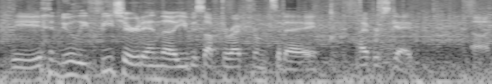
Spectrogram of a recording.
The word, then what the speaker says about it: Ubisoft: I used to call them Ubisoft, but they all pronounce it Ubisoft, so I don't know.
